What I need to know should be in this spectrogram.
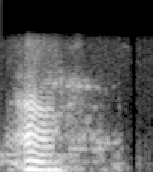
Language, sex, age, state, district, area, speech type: Malayalam, male, 18-30, Kerala, Idukki, rural, conversation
